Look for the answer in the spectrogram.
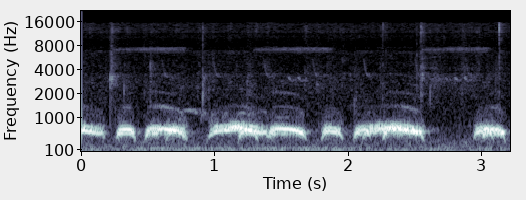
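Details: Spotted dove decoy used in trapping, calling while fighting a wild bird in the rain: low hollow cooing notes given in quick uneven bursts, some drawn out, with a faint high steady tone in the background.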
